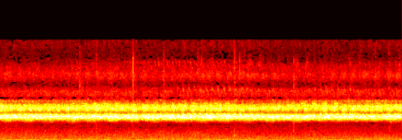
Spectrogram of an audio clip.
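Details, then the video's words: Unbroken high, shrill chirping of grass insects on an early autumn night, steady and uniform throughout with no other clear sounds. "풀벌레 소리"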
